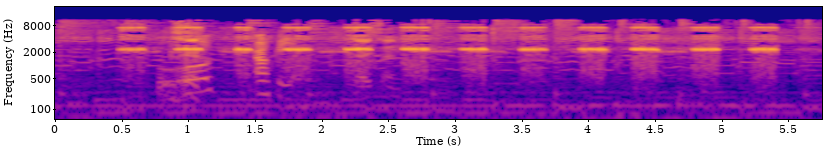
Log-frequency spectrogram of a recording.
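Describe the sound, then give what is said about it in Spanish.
Crickets chirping in a steady, evenly spaced series of many short, bright, high-pitched pulses, fairly loud and heard alone over a low background rumble. “Esos grillos, por favor, grillos.”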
